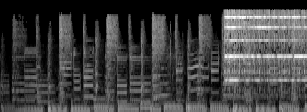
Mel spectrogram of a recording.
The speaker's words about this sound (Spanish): ¡El teléfono! Ah, mira vos, tengo teléfono. Ay, ¿quién está en el teléfono?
